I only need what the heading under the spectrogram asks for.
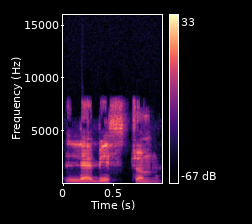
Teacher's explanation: s peltek ve ince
